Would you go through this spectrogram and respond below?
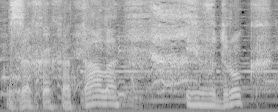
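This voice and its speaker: A man narrating a literary story for radio, with expressive, measured dramatic phrasing. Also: mid-range voice. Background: music.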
